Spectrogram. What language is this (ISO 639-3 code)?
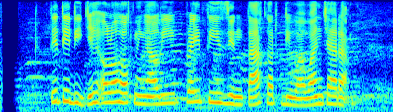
sun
